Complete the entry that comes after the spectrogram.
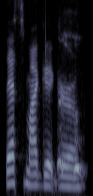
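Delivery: put-on hushed good girl. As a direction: breathe it low and intimate. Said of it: "She gets".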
